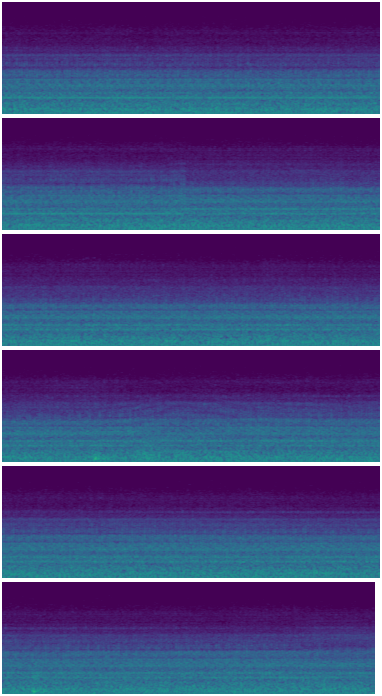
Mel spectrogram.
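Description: A diesel engine of a backhoe loader rumbles and drones steadily.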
